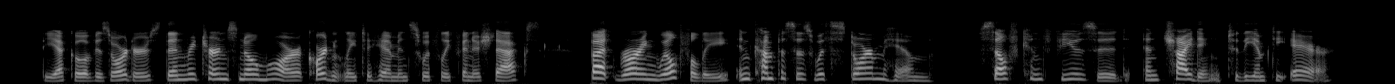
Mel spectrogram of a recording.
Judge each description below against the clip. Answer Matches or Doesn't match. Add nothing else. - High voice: Matches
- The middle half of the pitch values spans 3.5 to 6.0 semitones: Matches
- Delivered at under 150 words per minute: Matches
